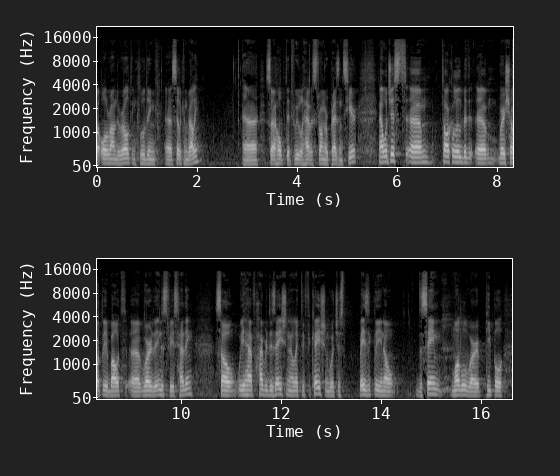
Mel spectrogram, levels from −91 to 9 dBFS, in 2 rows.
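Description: No technical faults can be heard anywhere in the signal.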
